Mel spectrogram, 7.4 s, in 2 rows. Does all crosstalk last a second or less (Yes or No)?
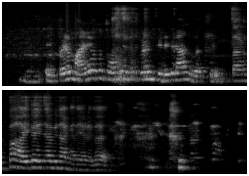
Yes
